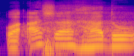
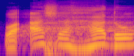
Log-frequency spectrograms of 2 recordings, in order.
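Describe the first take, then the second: The two takes are said the same way.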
